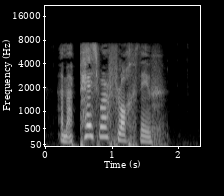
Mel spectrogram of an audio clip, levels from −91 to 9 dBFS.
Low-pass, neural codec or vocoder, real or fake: 7.2 kHz; none; real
